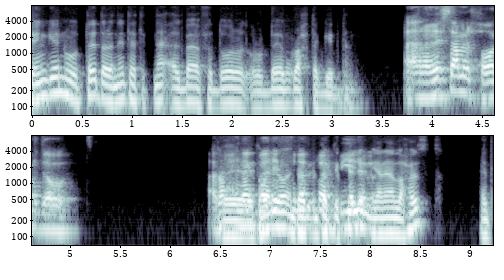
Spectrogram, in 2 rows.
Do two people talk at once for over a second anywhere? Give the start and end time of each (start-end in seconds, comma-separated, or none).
6.5-8.2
